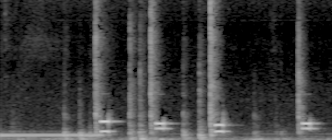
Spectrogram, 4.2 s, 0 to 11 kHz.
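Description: Dial tone on a FortiFone IP phone, two steady tones that cut off about a second in as the number 3010 is keyed in. Then four short touch-tone (DTMF) beeps follow, each with a light key click, spaced unevenly.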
